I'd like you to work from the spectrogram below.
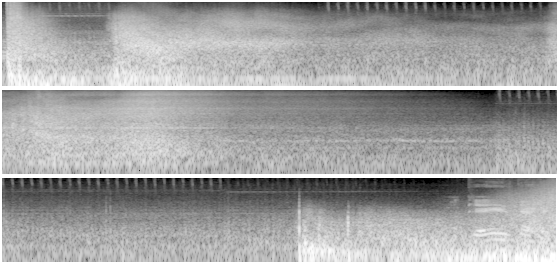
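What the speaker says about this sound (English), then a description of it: "is that a heavy missile? So heavy." Massive explosions in Metal Gear Solid Delta: Snake Eater gameplay, with several deep roaring blasts and long rumbling decays separated by quieter stretches, a final loud burst building near the end.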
